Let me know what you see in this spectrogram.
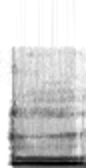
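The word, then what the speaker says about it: ح: রয়েছে হা লাম কাফ হা লাম কাফ হা লাম কাফ এখানে যে হা টা রয়েছে এই হা টা হ লক্ক তথা কণ্ঠনালীর শুরু থেকে হবে এখানে আপনি হা এরকম বললে কিন্তু এটা ভুল হবে আর কণ্ঠনালী যদি আপনারা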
